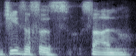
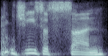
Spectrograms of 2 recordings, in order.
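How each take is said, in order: First: The possessive adds an extra syllable. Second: The possessive adds no extra syllable. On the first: The speaker calls it right. "I say" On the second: The speaker calls it wrong. "Some people might pronounce that"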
